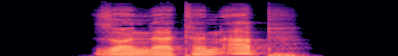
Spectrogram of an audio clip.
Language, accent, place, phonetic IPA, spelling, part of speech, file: German, Germany, Berlin, [ˌzɔndɐtn̩ ˈap], sonderten ab, verb, De-sonderten ab.ogg
- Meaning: inflection of absondern: 1. first/third-person plural preterite 2. first/third-person plural subjunctive II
